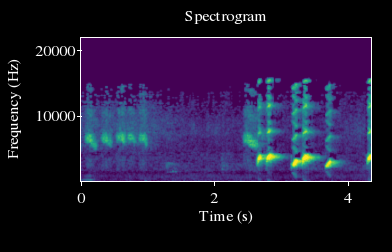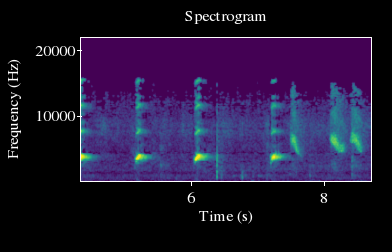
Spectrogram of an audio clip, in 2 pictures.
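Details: Red-whiskered bulbul sunbathing, giving short loud whistled notes, each a quick up-down slur, repeated about every half to one second, with softer high chirps from other birds behind.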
